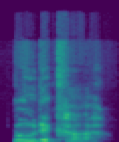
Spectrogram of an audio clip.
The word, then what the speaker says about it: Boudica: We'll just take a couple more comments, and I know about how do you pronounce that again? Boudica.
